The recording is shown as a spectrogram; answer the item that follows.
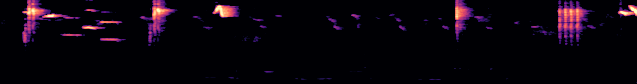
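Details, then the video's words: Mature male brown-chested jungle flycatcher, kept caged, responding to a nearby female: sparse high chirps and brief buzzy bursts separated by pauses, plus a faint low droning hum in the background. "REAKSI SRDC JANTAN MAPAN DI TEMPEL SRDC BETINA , PANCINGAN SRDC AGAR CEPAT BUNYI"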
